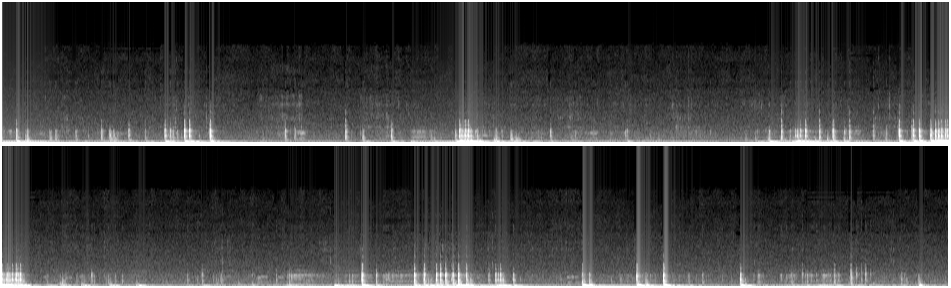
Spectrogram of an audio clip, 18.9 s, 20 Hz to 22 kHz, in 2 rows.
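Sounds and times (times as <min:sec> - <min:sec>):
boat engine droning: 0:00.0 - 0:18.9
sharp knocks: 0:07.6 - 0:18.8.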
